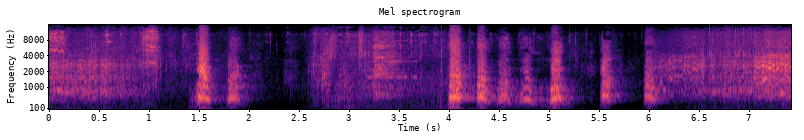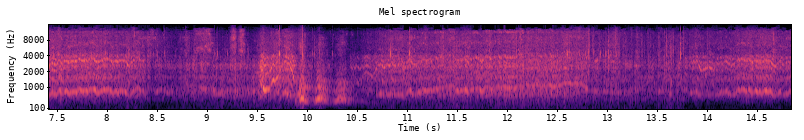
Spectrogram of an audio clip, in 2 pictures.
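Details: Puppy chasing a remote-control car, giving sharp barks and yips in bursts with short silences between, over a steady whining toy motor that rises and falls.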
